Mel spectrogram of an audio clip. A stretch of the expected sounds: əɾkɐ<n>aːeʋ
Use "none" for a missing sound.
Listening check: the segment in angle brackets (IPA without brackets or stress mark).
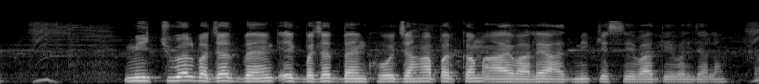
m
